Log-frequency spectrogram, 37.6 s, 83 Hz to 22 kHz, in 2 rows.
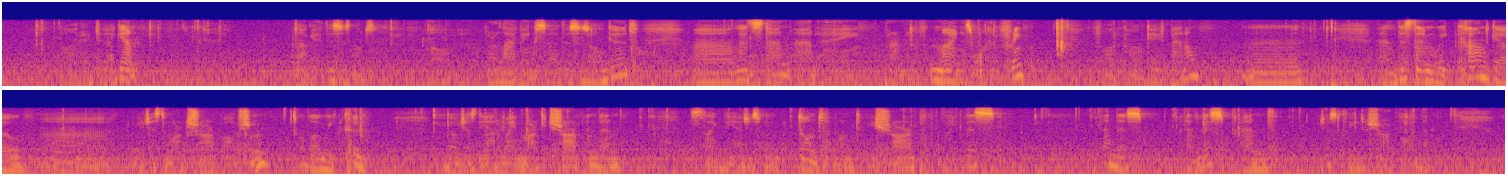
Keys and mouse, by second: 0.5 i, 1.6 middle click, 4.7 middle click, 11.0-12.7 middle drag, 14.5 middle click, 21.8 middle click, 23.1 ctrl+e, 25.2 ctrl+Tab, 30.5 click, 33.5 click, 34.1 ctrl+e, 36.4 Tab.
